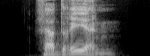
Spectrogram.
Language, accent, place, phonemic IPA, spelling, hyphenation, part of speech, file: German, Germany, Berlin, /fɛɐ̯ˈdʁeːən/, verdrehen, ver‧dre‧hen, verb, De-verdrehen.ogg
- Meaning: to twist, to turn, to wrest, to distort, to misrepresent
